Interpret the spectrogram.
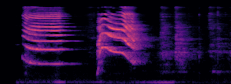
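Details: Pet Indian ringneck parakeet indoors in a small room, saying "mummy": two loud harmonic-rich squawky syllables, the second rising then falling, followed by softer chatter.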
